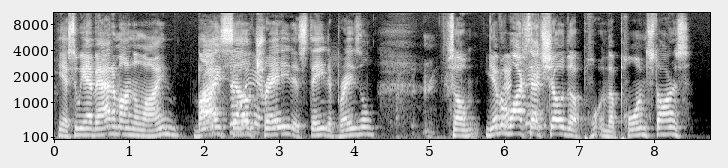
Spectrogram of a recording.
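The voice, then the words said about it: New York accent. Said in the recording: “that's my New York accent”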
